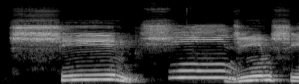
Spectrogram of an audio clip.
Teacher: زبان کے درمیان اور تالو کے درمیان سے ادا ہوتے ہیں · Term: حروف شاجریہ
